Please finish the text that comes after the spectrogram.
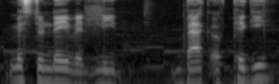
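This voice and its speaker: A man's voice: lowish voice, fairly even intonation, measured pace, warm tone, soft background music, close to an everyday voice. Man voicing an eager, simple-spoken monster helper. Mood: eager, polite. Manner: broken, deferential phrasing.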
